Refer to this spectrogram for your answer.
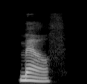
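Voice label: "mouth", American English, female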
